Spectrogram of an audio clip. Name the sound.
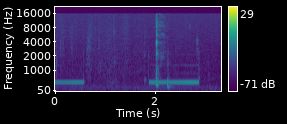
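telephone ringing tone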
